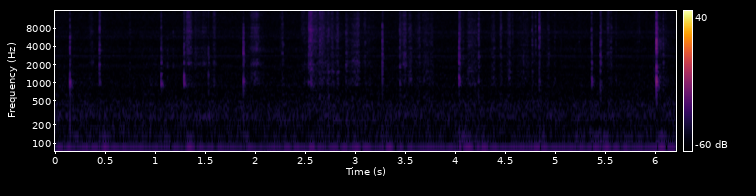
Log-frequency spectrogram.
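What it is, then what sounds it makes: Cardboard box tapped with fingertips and nails. Fingertips and nails tap on the side of a medium, hollow white cardboard craft box held in the hands, and the box is tilted toward the end. Quick, light, dry clicks land irregularly over a steady low hum.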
